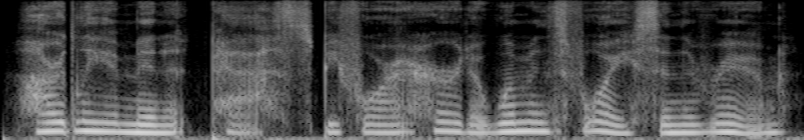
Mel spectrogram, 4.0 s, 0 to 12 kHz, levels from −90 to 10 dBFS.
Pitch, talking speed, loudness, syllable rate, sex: 200 Hz, 195 wpm, -17 LUFS, 5.4 syllables/s, female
